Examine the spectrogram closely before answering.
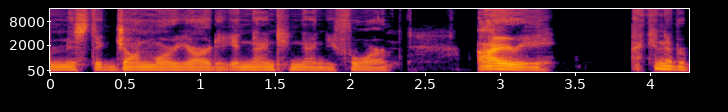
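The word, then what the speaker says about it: Éire: Irie, I can never pronounce that, guys. Irie, as in Erie. Ireland.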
